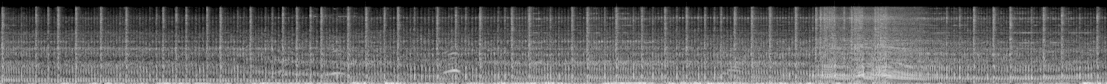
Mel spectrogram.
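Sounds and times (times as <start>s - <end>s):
chainsaw engine revving: 0.0s - 11.0s.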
